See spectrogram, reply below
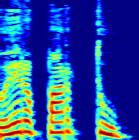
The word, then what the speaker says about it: аэропорту: Обратите внимание на слово «аэропорт». Ударение в нем везде неподвижно. Аэропорта, аэропортов, в аэропортах. Но есть одно исключение. В аэропорту.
